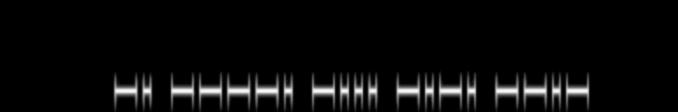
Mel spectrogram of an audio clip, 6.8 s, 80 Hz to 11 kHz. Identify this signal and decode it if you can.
Morse code, heard as a keyed tone, about 17 wpm, 700 Hz. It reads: N9BCQ
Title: USA Call Signs - 5 Characters - 4x Character Spacing - 17wpm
